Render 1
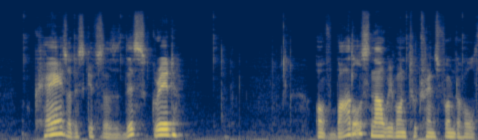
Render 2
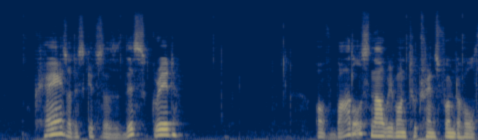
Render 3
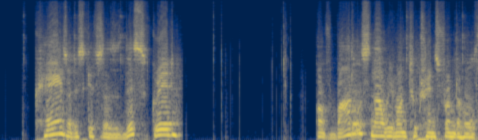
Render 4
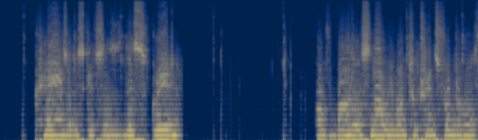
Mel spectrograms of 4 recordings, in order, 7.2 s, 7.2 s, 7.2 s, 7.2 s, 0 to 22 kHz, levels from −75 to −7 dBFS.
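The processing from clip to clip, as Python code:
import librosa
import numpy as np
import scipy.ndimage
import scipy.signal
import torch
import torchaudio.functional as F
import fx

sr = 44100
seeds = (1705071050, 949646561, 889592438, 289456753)

y1 = fx.rider(x, sr, range_db=10, speed_s=2.0)
y1 = F.gain(torch.from_numpy(y1), -8.5).numpy()
y2 = fx.leveller(y1, sr, passes=5)
y2 = F.gain(torch.from_numpy(y2), 4.5).numpy()
y3 = np.where(y2 < 0.0, 10.0 ** (-12.0 / 20.0) * y2, y2)
y3 = fx.robotise(y3, sr, hz=148.0)
y3 = F.gain(torch.from_numpy(y3), -3.0).numpy()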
